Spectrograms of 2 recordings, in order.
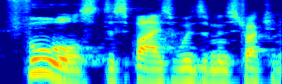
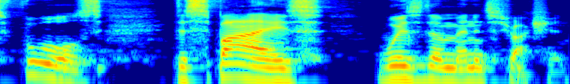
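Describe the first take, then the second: First: Said in the usual way. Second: Slow, weighty reading of the verse; scripture reading. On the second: Shown as a demonstration. Preacher reads the verse slowly to the congregation, solemn. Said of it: "Proverbs chapter one and verse seven says".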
